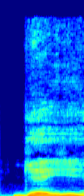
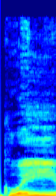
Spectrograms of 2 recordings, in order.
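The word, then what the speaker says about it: Guéhi: It's Chris back with a bit of a thought of the day really and it's all about Mark Gayhei or Mark Guy, whichever way you want to pronounce.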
